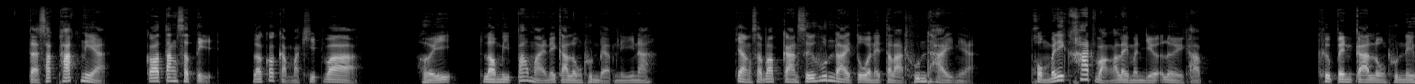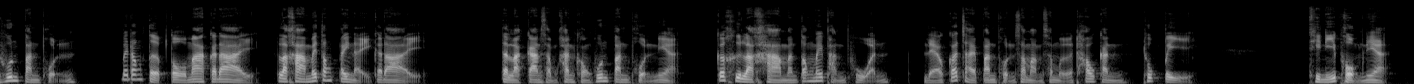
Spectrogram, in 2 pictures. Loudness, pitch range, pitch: -25 LUFS, 100-145 Hz, 115 Hz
